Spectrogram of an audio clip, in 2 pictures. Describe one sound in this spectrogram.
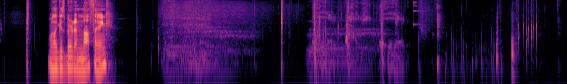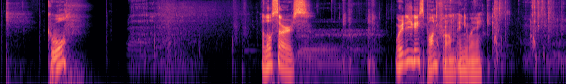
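Zombies groan and growl.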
